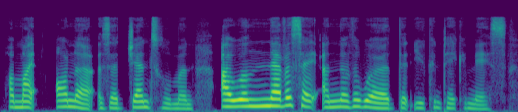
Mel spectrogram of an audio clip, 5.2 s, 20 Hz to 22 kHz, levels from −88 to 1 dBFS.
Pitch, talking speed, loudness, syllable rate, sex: 195 Hz, 195 wpm, -18 LUFS, 5.6 syllables/s, female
